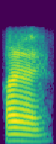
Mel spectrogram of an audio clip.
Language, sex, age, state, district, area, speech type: Assamese, male, 18-30, Assam, Sonitpur, rural, conversation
